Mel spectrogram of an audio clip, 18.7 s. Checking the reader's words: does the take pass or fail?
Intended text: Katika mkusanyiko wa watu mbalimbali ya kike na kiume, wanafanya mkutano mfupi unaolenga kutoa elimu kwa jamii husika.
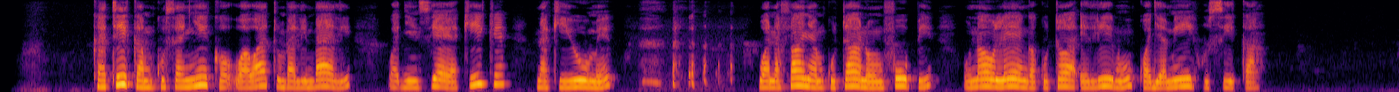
fail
